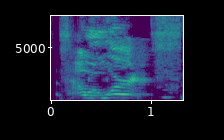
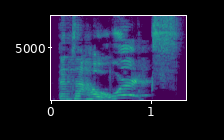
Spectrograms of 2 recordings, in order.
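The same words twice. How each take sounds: First: Higher, slow put-on voice, mocking; sarcastic mock voice. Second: Said in the usual way. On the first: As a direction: parrot the book's logic with scorn. Sarcastic echo of the book. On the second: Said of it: "correcting the story".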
